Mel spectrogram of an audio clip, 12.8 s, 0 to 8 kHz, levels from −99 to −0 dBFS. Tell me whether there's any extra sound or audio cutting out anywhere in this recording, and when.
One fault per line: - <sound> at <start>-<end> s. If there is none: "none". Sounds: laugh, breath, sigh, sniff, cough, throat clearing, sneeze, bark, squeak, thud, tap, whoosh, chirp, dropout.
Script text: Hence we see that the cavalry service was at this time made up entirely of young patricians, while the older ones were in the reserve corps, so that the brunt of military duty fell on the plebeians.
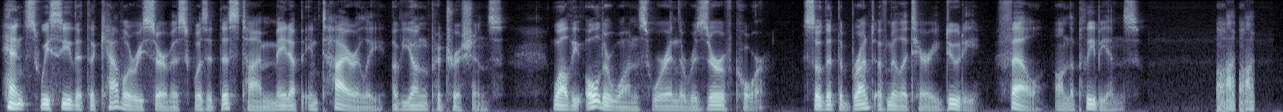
- laugh at 12.2-12.6 s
